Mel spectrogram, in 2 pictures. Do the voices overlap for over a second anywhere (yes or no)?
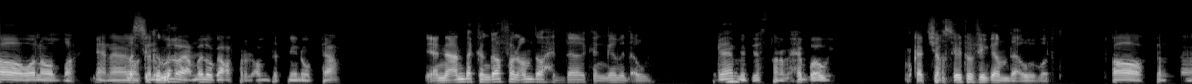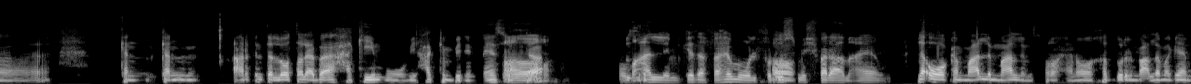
no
